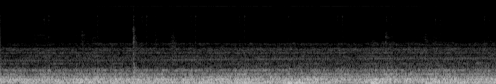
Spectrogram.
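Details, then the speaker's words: Vevor diesel heater newly installed in a Jayco Journey caravan, turned up from minimum toward maximum output. Steady fan rumble with the fuel pump ticking about twice a second, ramping up; normal operation. "Yeah, so I can hear it ramping up. The pump's kicking a little bit more. But yeah, so far so good."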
